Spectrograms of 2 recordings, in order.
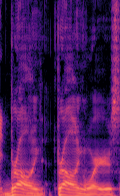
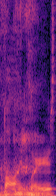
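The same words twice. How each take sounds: First: "Brawling" with a clear r after the b; corrected word. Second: "bawling" with no r after the b; misread word. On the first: Reader fixing his misread word, stressing "Brawling". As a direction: say "Brawling" with the br cluster. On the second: Reader citing his slip, saying "bawling" without r. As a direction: say "bawling", starting with plain b. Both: Shown as a demonstration. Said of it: "not bawling warriors".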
